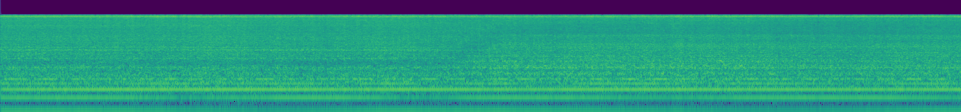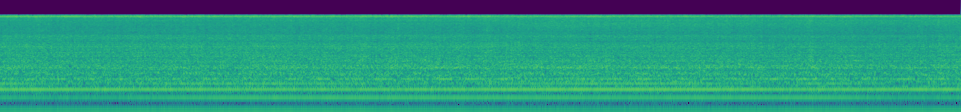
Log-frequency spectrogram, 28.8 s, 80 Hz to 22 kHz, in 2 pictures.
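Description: Steady drone of a DHC-6 Twin Otter seaplane's turboprop engine and propeller in flight, heard from inside the cabin.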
